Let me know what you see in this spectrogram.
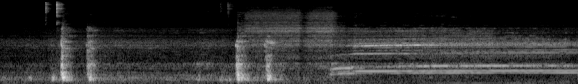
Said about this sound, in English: Kikue's train was coming out of the tunnel.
